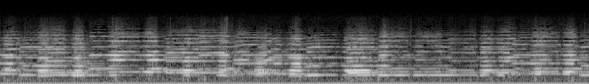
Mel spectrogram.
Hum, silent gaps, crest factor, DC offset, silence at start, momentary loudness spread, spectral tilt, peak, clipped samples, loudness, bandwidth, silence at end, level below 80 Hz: none; none; 16 dB; 6%; 0 s; 7 LU; -3.5 dB/octave; 0 dBFS; under 0.1%; -16 LUFS; 12 kHz; 0 s; -32 dBFS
